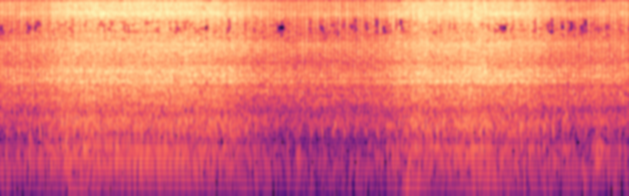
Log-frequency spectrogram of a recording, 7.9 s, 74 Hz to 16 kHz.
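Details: Volkswagen Polo 7 engine at idle: regular tap about three or four times a second over a swelling hum; abnormal engine noise, cause not pinned down.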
